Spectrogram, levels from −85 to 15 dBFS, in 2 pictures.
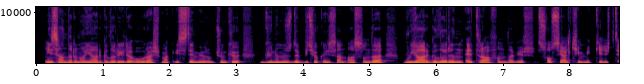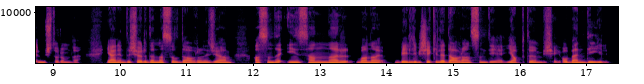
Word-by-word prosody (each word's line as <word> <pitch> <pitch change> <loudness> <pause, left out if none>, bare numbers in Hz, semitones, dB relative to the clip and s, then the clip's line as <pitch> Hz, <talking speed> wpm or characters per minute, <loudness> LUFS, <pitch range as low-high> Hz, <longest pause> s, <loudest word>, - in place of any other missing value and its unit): insanların 160 +5 +2
o 170 - +2
yargılarıyla 140 -2 +1
uğraşmak 125 +4 -1
istemiyorum. 120 0 -2
Çünkü 135 -2 -1 0.3
günümüzde 120 +3 0
birçok 145 -2 -5
insan 110 +7 -3
aslında 115 +3 +1 0.3
bu 130 +4 +1
yargıların 125 0 +4
etrafında 100 -2 -3
bir 95 -1 -8
sosyal 105 -1 -3
kimlik 100 0 -5
geliştirmiş 95 0 -4
durumda. 85 -2 -8 0.4
Yani, 105 -2 +3
dışarıda 110 +2 +2
nasıl 120 -5 +1
davranacağım, 105 - +1 0.3
aslında 155 +6 +2
insanlar 150 +3 +3
bana 115 -4 +2 0.2
belli 110 -1 +1
bir 105 - -3
şekilde 110 0 +2
davransın 100 -1 +2
diye 90 -1 -5
yaptığım 105 -2 -1
bir 95 - -9
şey. 85 -3 -7
O, 105 0 0
ben 110 0 +3
değilim. 105 -6 +1
115 Hz, 125 wpm, -24 LUFS, 105-135 Hz, 0.4 s, yargıların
